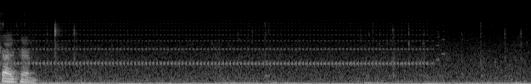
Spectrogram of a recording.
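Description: A video game's electronic beep tone sounds steadily as a timer tallies into points.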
